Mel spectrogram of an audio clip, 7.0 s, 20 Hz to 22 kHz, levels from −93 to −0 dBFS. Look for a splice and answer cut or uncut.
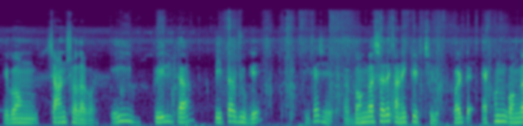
cut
